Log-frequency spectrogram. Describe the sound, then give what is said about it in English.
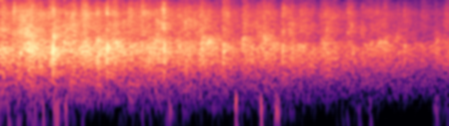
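An audience claps together in a dense, steady round of applause for Amory after a discussion at CoVenture, a co-working location on Main Street in Carbondale. The applause holds fairly loud for a few seconds, then slowly tapers, with no voices over it. “So let's give Amory a big round of applause.”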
